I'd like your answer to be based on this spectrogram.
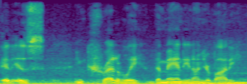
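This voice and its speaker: A man's voice comes with audible room echo. Noticeable background noise is present too. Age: 50s. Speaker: mountain bike vlogger. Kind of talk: post-ride vlog review. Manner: casual with fillers.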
